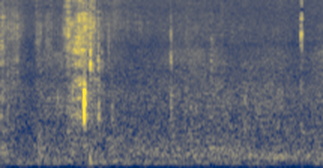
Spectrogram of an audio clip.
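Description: A single faint click about half a second in, then a faint hiss close to silence.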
